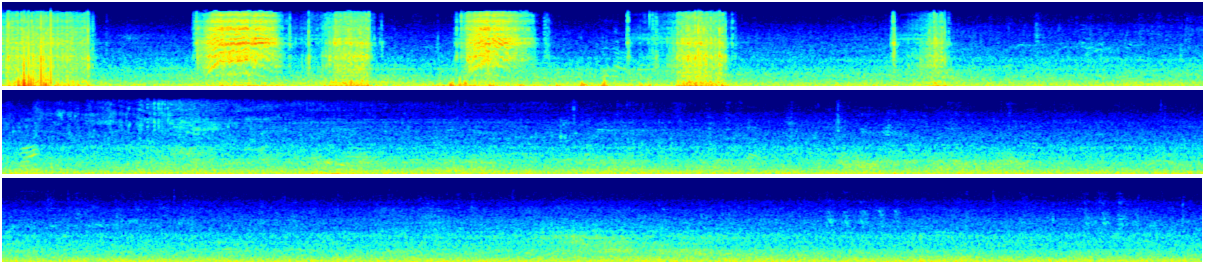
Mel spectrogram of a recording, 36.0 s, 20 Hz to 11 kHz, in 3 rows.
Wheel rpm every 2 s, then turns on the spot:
20, 30, 20, 10, 0, 0, 0, 0, 0, 0, 0, 0, 0, 0, 0, 0, 0, 0.
0-4 6-8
